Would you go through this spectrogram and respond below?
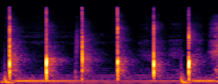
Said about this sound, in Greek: Μόνος μου θα χειροκροτώ. Πάμε λίγο όλοι.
